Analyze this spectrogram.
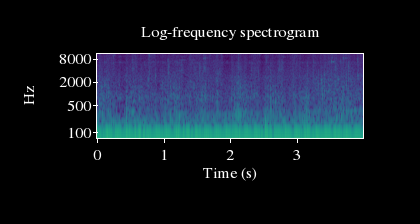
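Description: Horse hooves thud on soft ground.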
